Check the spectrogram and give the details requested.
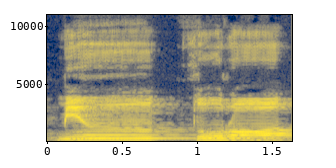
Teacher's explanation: ہے، آواز ناک میں چھپائیں گے، غنہ کریں گے، من ترا، تا کو باریک کرنا ہے، را کو موٹا کرنا ہے، را کے اوپر زبر ہے · حروف اخفا ہے، آواز ناک میں چھپائیں گے، غنہ کریں گے ، من ترا، تا کو باریک کرنا ہے، را کو موٹا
